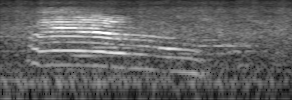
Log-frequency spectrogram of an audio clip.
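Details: Domestic cat called back by its owner after heading to the neighbour's house to find them; a single clear meow rising briefly then sliding down and fading, in a quiet indoor setting.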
